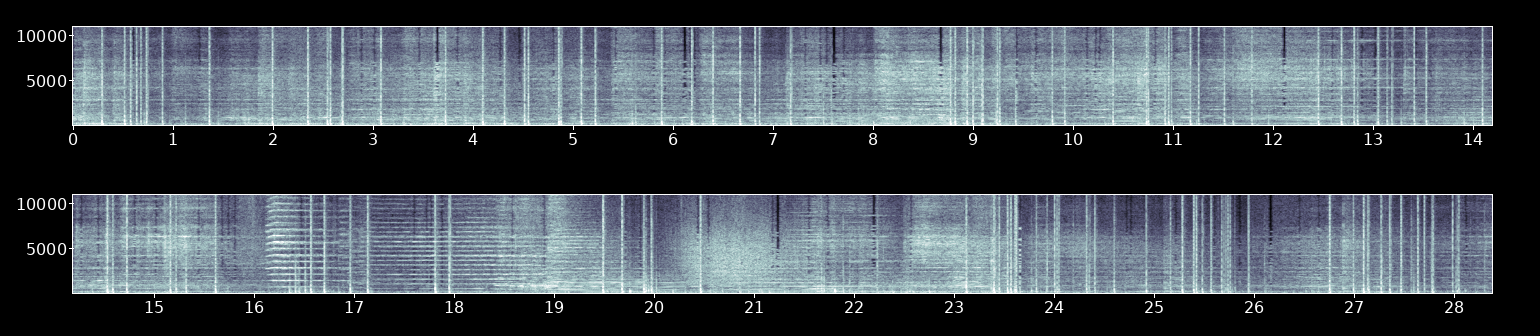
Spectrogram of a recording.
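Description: Fireworks display: a continuous barrage of aerial shells bursting, with dense rapid bangs and crackling, while music plays alongside.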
